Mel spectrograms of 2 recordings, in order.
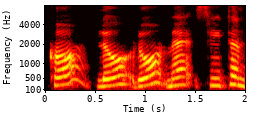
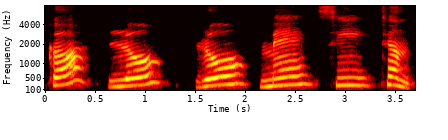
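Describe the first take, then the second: First: क लो रो में सी टन in separate but shorter beats; measured, evenly split क लो रो में सी टन; syllable by syllable, quicker. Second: क लो रो में सी टन, very slow with a gap after each; one drawn-out beat at a time in क लो रो में सी टन; syllable by syllable. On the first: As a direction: slowly count off each piece of क लो रो में सी टन. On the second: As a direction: stretch and separate every piece of क लो रो में सी टन. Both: Shown as a demonstration. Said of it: "जितने आप लफ्ज आपका रुकेगा".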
